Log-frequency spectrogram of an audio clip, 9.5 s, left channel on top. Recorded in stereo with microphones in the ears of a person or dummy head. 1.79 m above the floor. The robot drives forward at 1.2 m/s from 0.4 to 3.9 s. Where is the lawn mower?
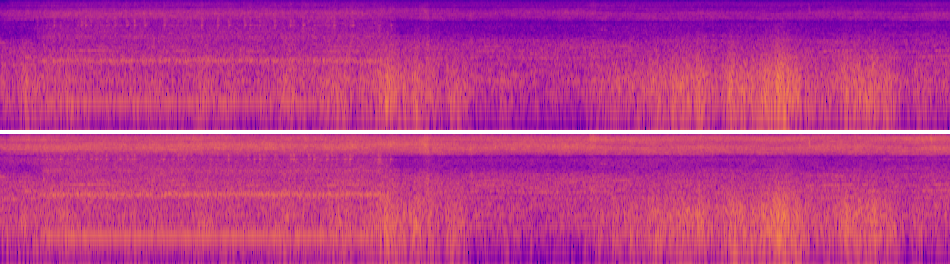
70° right (ahead or behind); by 9.5 s 80° right.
